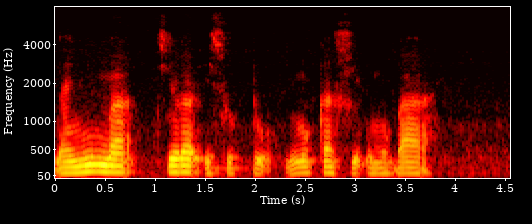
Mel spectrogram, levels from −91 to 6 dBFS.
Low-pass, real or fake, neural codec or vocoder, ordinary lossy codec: 7.2 kHz; fake; codec, 16 kHz, 16 kbps, FunCodec, trained on Chinese and English, 50 frames a second; MP3, 48 kbps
